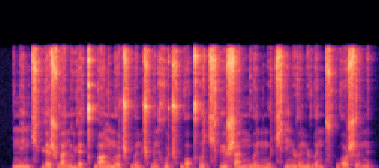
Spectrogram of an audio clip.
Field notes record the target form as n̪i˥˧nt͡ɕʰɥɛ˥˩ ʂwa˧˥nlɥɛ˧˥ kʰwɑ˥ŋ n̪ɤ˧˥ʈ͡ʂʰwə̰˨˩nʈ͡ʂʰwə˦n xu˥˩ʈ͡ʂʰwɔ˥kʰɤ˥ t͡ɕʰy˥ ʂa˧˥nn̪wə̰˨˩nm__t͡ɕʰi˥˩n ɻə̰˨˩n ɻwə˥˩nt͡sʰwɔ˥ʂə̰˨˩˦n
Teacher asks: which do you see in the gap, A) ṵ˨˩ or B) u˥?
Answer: B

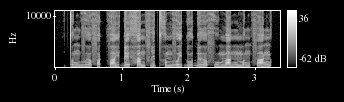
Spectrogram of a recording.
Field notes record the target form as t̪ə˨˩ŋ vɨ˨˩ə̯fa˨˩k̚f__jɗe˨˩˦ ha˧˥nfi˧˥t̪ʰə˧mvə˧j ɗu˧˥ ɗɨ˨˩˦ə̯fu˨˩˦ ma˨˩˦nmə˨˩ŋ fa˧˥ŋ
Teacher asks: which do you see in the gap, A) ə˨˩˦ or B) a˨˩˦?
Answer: B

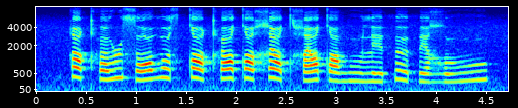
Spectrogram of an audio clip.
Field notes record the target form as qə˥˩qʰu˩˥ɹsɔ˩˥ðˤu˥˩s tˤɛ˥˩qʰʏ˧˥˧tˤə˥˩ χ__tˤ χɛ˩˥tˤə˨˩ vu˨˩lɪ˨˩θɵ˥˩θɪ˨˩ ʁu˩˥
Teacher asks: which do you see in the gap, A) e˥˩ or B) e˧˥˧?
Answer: A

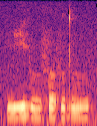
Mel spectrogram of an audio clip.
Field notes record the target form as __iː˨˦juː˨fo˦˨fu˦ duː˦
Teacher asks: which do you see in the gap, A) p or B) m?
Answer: B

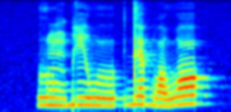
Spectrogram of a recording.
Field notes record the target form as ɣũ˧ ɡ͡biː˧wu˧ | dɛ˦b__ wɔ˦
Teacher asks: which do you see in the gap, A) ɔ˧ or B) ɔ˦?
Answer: A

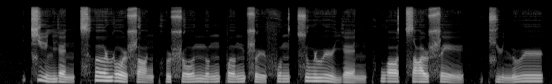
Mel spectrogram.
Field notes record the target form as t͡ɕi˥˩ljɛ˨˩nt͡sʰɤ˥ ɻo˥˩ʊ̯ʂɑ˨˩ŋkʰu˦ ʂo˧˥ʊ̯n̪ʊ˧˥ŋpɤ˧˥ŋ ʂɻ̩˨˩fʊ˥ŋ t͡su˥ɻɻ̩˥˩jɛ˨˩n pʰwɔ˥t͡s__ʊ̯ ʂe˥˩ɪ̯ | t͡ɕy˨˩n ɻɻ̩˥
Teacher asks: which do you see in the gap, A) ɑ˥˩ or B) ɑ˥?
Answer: B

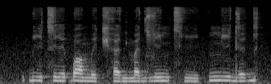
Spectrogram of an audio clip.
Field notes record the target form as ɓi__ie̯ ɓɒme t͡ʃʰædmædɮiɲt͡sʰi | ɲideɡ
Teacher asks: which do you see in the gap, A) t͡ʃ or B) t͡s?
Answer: B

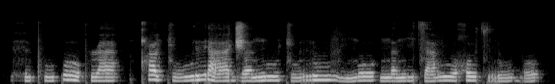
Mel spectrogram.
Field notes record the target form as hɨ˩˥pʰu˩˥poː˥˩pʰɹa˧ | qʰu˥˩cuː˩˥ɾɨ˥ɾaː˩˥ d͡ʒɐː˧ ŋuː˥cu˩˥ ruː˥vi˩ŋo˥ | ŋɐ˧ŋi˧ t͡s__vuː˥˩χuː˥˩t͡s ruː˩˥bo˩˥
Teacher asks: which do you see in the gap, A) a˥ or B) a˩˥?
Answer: B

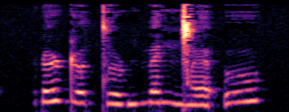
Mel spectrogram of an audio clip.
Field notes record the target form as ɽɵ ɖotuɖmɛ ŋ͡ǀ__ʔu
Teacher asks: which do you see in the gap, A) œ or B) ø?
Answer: A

